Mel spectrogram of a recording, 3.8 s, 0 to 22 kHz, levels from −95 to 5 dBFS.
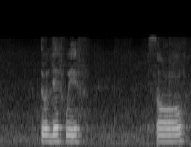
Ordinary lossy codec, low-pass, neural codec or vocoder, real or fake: none; none; codec, 16 kHz, 4 kbps, X-Codec, WavLM features, trained on Multilingual LibriSpeech; fake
